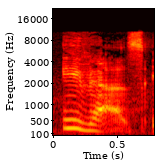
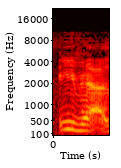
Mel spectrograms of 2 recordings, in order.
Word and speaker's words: Eivaz: Yeah, it's Eivaz. Eivaz.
